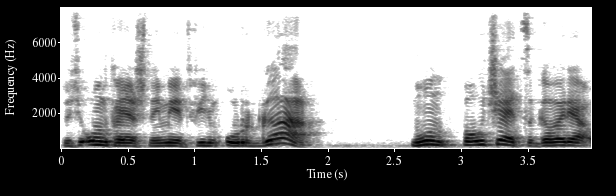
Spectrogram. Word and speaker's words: Урга: получается говоря о михалкове он путает название его картины Югра Да хорошо звучит но во всяком случае на самом деле это полное название фильма Урга Территория любви уж полностью произносите а не Югра то есть вот это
